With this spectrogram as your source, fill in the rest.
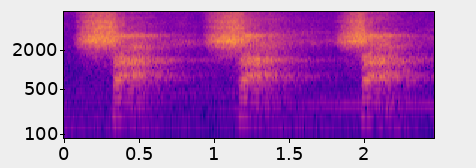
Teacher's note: Keluarnya huruf disertai dengan angin yang menyebar di atas lidah. Ketika kita mengucapkan huruf shin, maka angin yang ada di dalam mulut itu dikeluarkan, dan mengeluarkannya itu di dalam mulut ini nyebar ke ya semuanya di atas lidah itu. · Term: tafashi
